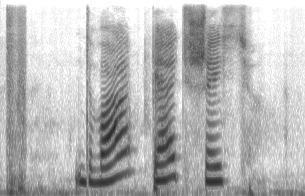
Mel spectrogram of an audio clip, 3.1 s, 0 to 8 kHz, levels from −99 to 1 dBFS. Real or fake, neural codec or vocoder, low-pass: fake; codec, 16 kHz, 2 kbps, FreqCodec, larger model; 7.2 kHz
